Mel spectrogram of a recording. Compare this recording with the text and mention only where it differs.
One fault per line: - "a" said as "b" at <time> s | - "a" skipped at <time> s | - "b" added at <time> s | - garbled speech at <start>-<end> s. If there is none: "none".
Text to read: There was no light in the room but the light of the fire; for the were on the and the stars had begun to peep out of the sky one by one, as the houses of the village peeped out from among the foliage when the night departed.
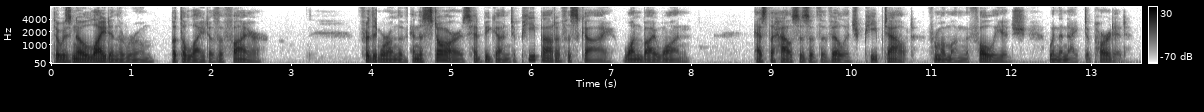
none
